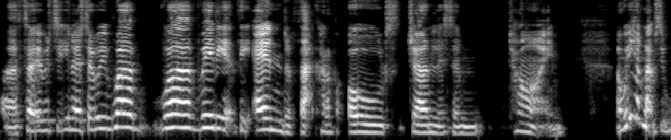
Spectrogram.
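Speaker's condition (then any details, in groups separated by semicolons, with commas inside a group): Deafness; deaf from early age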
